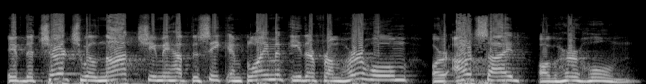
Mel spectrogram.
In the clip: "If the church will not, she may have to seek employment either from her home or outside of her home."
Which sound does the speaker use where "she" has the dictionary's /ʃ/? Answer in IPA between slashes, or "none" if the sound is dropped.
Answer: /ʃ/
